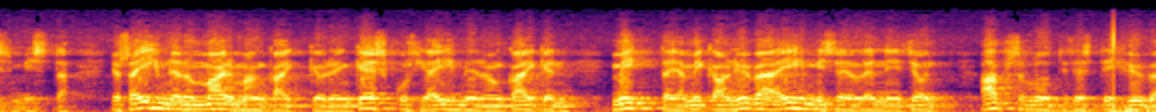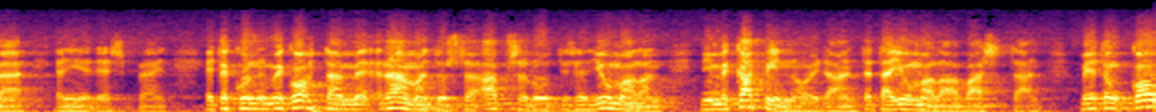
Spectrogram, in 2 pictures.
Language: Finnish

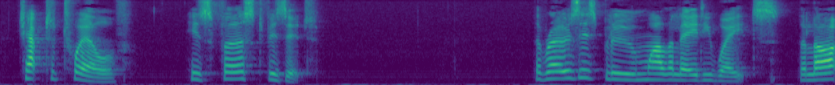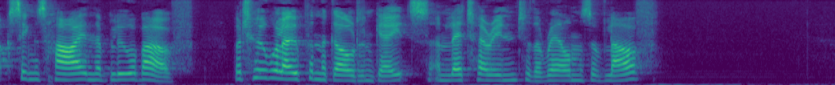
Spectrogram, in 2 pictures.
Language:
English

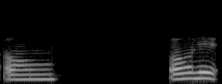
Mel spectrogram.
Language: Assamese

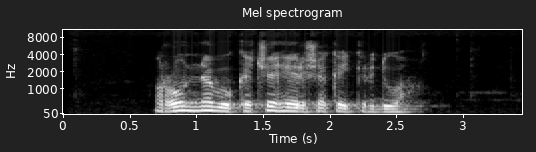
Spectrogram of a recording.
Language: Central Kurdish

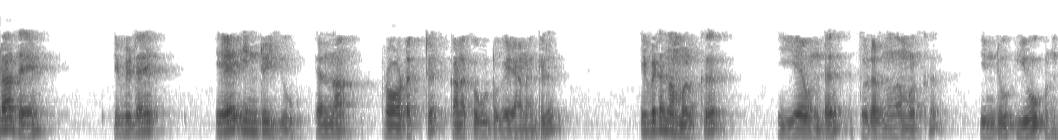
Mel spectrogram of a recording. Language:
Malayalam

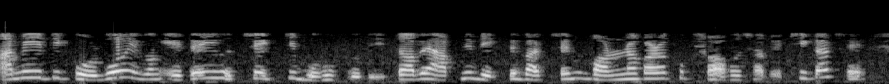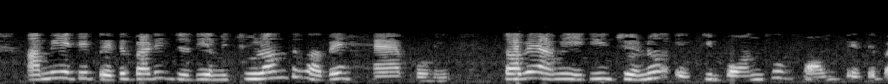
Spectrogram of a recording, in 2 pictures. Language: Bangla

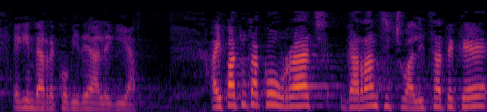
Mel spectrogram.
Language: Basque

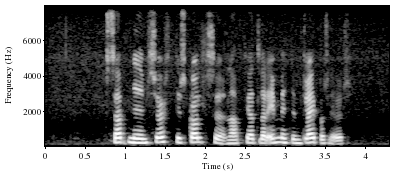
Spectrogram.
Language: Icelandic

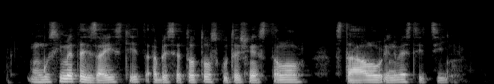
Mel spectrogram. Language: Czech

